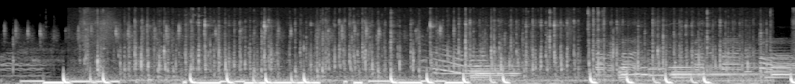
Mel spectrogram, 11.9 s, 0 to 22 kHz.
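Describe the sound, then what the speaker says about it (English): A Leopold F660C mechanical keyboard clacks steadily under quick typing, crisp close keystrokes with deeper thocks from larger keys, over a soft background music bed. "I picked up the F660C from Leopold. It's minimal in design, but doesn't sacrifice functionality, and it still has those dedicated arrow keys."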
